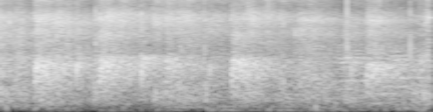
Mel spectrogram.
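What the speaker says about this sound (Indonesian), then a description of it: "Ya, tepuk tangannya." Audience applause in an Indonesian classroom or training session, a short patter of claps with uneven bursts, fairly near, with no talk over it.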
